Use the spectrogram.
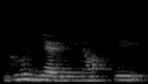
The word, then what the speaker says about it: Guglielminotti: But anyway, I am Guglielminotti.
